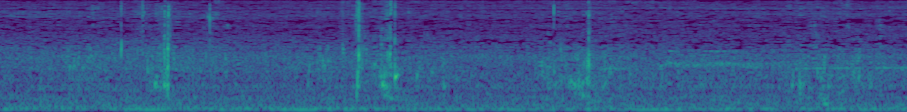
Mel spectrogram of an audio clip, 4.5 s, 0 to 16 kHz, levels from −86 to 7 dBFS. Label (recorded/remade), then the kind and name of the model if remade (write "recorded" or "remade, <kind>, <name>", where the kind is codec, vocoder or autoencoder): remade, vocoder, BigVGAN v2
